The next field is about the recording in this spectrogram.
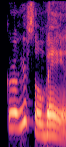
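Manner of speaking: loud, mocking, sarcastic teasing tone. Retelling what people would say whenever the speaker looked nice, imitating a sarcastic remark. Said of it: "like sarcastically".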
